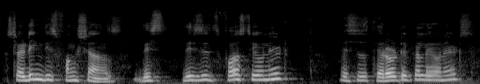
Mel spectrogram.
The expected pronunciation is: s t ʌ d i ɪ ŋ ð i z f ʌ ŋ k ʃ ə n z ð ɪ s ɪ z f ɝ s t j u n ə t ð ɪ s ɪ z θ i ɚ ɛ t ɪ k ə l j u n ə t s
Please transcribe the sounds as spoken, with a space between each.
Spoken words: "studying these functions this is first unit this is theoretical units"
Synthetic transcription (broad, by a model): s t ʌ d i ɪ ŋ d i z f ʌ ŋ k ʃ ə n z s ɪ s ɪ z f ɝ s t j u n ə t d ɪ s ɪ z t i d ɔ t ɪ k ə l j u n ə t s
